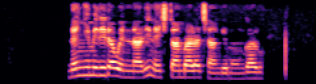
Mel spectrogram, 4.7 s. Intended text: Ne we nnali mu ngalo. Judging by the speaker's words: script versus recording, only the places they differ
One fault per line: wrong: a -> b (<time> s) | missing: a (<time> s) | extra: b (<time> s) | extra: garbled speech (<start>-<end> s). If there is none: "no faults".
extra: nnyimirira (1.1 s)
extra: n'ekitambaala kyange (2.2 s)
